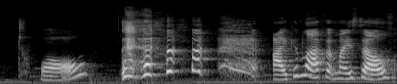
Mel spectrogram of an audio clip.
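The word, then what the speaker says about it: toile: try to say it right it is called twal i can laugh at myself i didn't know how to pronounce it i knew what it was but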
